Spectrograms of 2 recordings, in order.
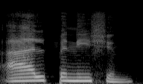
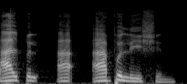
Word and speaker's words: Appalachian: But you told me that in the trail wise, your long-term goal was to trail the Alpination. Have I pronounced it right? The Appalachian Trail. Appalachian.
